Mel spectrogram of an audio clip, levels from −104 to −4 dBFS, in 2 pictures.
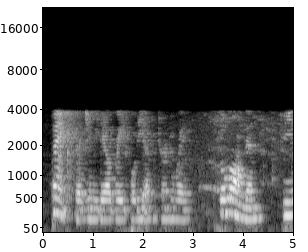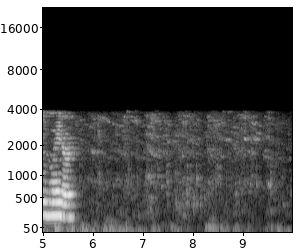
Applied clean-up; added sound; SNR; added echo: classical method WPE with log-MMSE.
